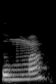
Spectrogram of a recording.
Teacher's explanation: ثم میم مشدد ہے، غنہ کریں گے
